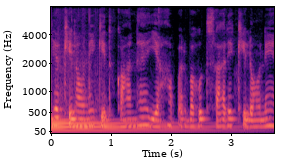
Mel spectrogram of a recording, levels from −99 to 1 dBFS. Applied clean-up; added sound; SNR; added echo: none; Bass guitar; 3 dB; none.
